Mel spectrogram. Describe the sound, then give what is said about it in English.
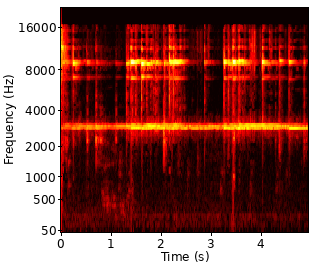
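Wind chimes ring continuously with a sustained metallic tone and scattered bright tinkling strikes that cluster in bursts, moderately loud, with no voices present. “Wind chimes are very good to have around.”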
